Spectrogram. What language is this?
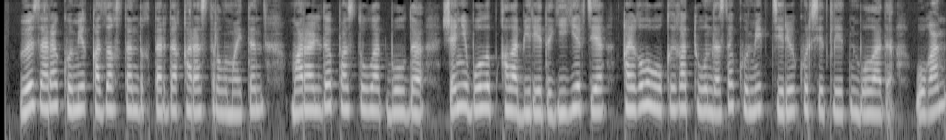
Kazakh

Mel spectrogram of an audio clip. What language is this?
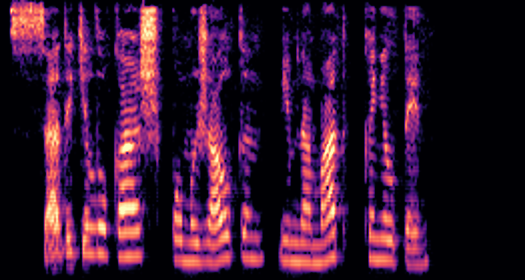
Mari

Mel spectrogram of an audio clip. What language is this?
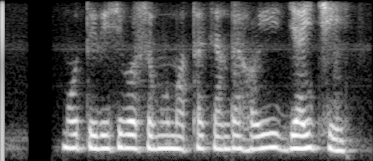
Odia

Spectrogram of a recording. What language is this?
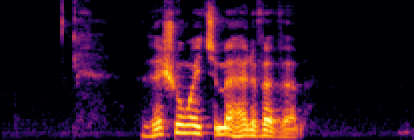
Kabyle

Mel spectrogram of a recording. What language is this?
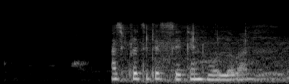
Bangla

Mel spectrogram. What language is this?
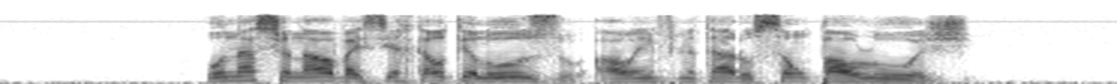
Portuguese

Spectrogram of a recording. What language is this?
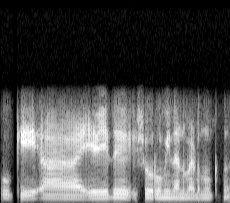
Malayalam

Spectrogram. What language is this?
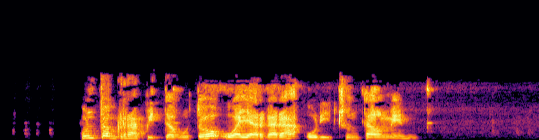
Catalan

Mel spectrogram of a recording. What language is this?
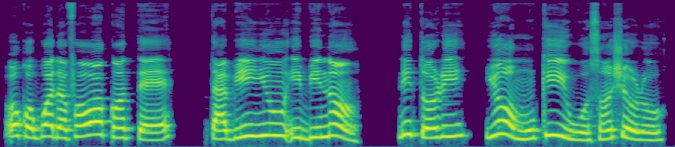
Yoruba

